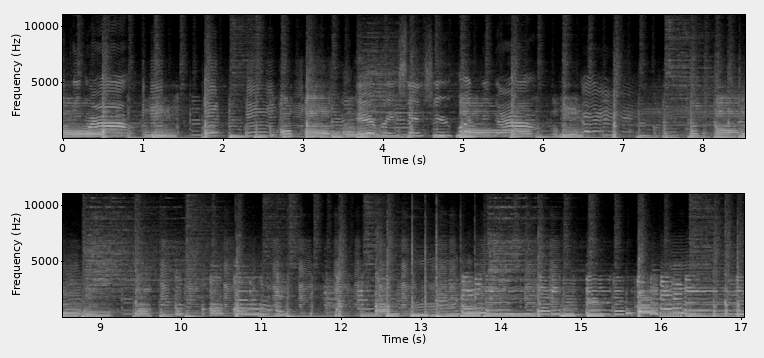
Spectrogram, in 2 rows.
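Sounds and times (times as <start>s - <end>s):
blues-soul band playing: 0.0s - 17.0s
electric guitar bending notes: 0.0s - 17.0s.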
